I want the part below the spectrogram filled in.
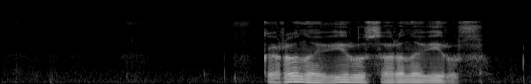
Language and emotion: Russian, neutral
